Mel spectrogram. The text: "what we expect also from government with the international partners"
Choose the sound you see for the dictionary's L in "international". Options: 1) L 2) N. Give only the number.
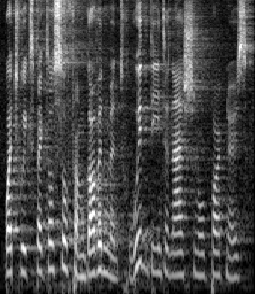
1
